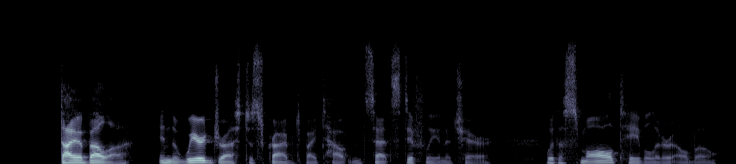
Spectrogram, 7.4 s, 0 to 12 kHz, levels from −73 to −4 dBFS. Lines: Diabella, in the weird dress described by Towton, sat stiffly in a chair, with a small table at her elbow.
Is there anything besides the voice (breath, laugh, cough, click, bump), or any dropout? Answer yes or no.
no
